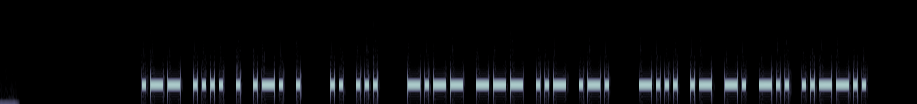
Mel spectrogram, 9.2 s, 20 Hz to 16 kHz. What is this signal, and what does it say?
Morse code, heard as a keyed tone, about 28 wpm, 700 Hz. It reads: WHERE IS YOUR BAND?
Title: Sentences from Top 1600 Words 28wpm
